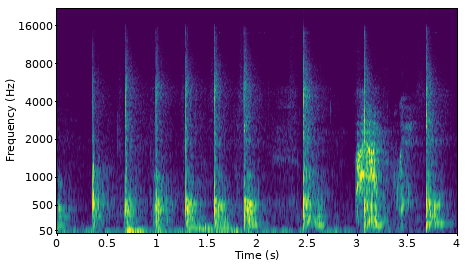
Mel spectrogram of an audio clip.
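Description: A chiropractic mallet repeatedly striking a chrome-handled metal instrument held against the shoulder muscles: a quick run of about a dozen sharp taps, roughly three a second.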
